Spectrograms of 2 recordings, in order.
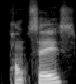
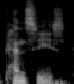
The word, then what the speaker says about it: Pensées: sedicus i'm your host and i know it's pronounced ponce's but i'm an american swine so i say pence's i have a really special guest with me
